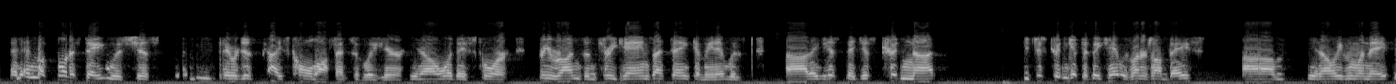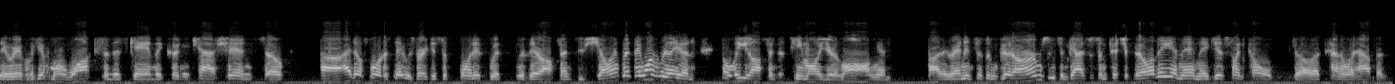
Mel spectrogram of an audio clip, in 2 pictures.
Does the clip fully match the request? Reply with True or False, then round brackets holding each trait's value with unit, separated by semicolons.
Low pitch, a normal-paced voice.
False (130 Hz; 260 wpm)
